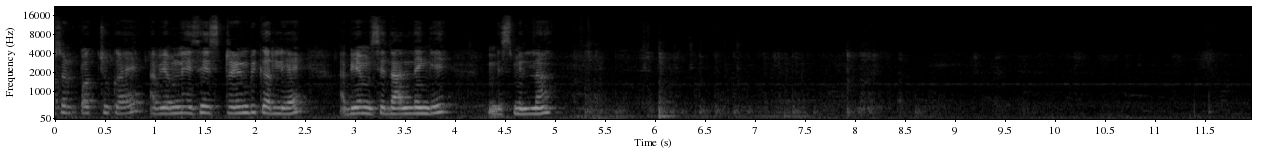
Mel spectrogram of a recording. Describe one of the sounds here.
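Cooked rice is tipped from a metal strainer into a pot with a soft rustle.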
